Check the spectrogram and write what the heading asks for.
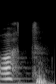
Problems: constant background noise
